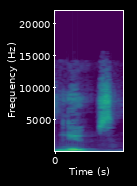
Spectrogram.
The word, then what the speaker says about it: gnu: wildebeest otherwise known as news there it's actually spelled gnu but it's pronounced new the g is silent otherwise known as wildebeest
